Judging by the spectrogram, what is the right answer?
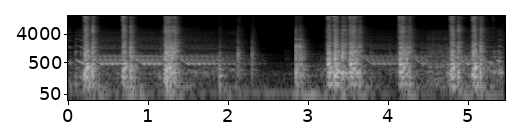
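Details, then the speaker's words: Bally Frontier pinball machine with pop bumper switch gaps set to about 1/16 inch: sharp clacking bumper hits, several in near-simultaneous pairs; one bumper's vibration triggers another because its switch gap is too close. "I think the one pop bumper vibration is triggering another pop bumper to go off, because it kind of sounds like two going off at once."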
